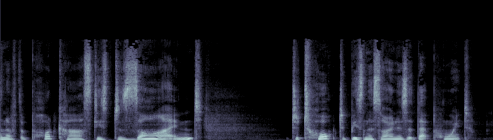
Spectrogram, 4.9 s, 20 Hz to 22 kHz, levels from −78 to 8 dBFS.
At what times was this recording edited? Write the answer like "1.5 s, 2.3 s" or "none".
none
